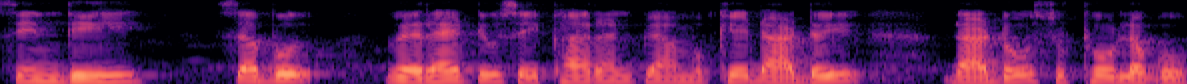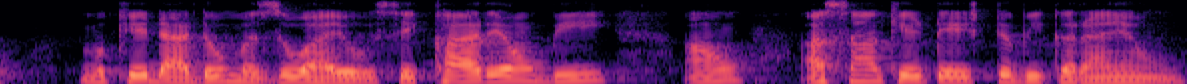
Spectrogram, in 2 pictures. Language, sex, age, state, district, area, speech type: Sindhi, female, 45-60, Gujarat, Surat, urban, spontaneous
